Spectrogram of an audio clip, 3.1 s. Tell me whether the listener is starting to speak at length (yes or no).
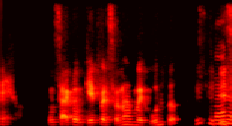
yes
